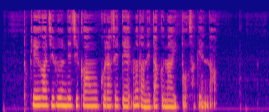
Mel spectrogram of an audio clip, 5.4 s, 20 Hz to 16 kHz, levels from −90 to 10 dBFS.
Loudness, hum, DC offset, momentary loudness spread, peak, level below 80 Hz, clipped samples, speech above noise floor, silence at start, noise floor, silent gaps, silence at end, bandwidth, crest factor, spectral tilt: -18 LUFS; none; under 0.1%; 10 LU; -4 dBFS; -58 dBFS; under 0.1%; 41 dB; 0.45 s; -58 dBFS; none; 1.1 s; 11.5 kHz; 16 dB; -5 dB/octave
